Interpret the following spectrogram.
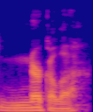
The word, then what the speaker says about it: Nurkkala: Somehow in the FPV community, it's become a fun joke to mispronounce my weird spelled last name in as many different ways as possible, but it's Nurkkala.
